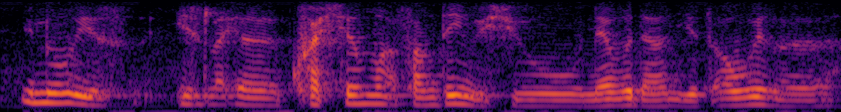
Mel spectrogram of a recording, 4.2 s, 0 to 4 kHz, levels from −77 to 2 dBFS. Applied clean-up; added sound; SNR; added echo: none; none; none; none.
